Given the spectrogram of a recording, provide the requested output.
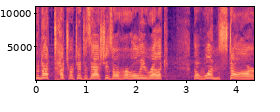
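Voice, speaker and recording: In a put-on character voice, a female-sounding speaker goes extremely high in pitch while faint music plays in the background. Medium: virtual streamer. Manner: earnest, reverent.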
